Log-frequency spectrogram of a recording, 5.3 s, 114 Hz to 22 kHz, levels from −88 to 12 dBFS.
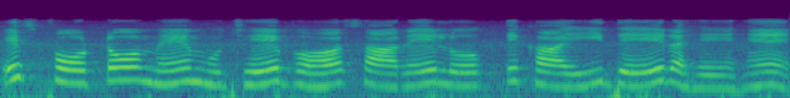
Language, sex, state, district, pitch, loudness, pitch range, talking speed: Hindi, female, Madhya Pradesh, Katni, 240 Hz, -15 LUFS, 225-275 Hz, 125 wpm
